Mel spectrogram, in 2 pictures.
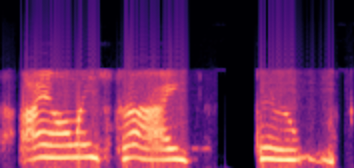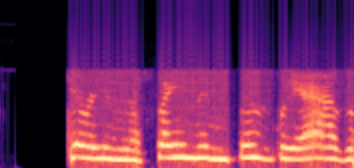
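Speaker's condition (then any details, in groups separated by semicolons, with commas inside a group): Cerebral palsy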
